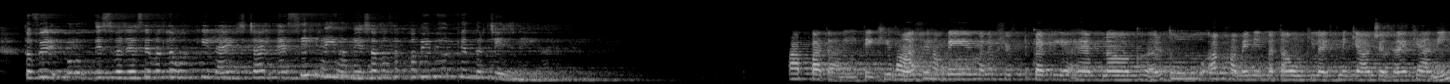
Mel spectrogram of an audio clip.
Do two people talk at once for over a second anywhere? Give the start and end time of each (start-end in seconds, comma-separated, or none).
none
